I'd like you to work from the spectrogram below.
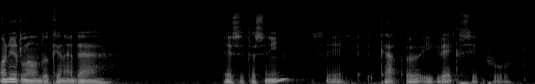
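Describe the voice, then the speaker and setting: With a non-native accent, a man speaks in a very deep, low pitch with vocal fry and ordinary pitch variation, leaving long, frequent pauses. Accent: foreign accent in French. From Ireland. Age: 40s. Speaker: whisky expert. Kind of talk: casual chat. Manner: halting.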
